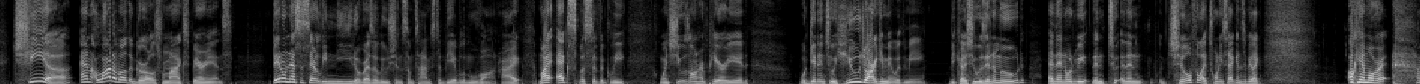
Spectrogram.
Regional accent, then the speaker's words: Australia; I'm Australian.

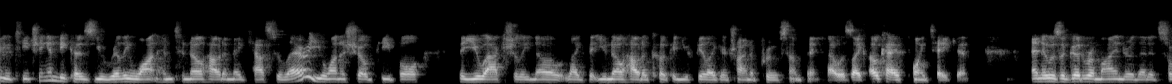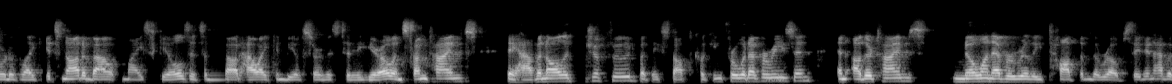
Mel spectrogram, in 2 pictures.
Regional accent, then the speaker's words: Canada; because I'm Canadian and we apologize for existing.

